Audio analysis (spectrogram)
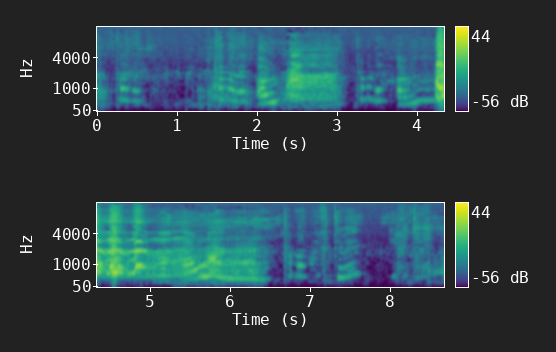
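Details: Female dog singing to her owner on request: scattered short whines and yelps build into a loud, wavering, moaning howl lasting about two seconds, ending in a falling whine, while a woman urges her on and laughs.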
